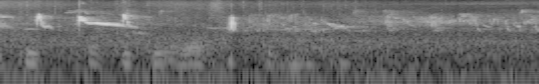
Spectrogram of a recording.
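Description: A few short, high, metallic 'ping' notes from a bearded reedling, one sliding slightly downward, then a last ping and faint chirps in the background.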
